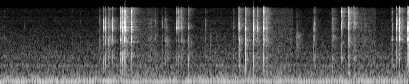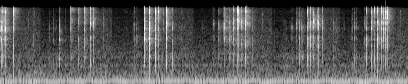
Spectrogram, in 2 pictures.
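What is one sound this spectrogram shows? Scissors snip and scrape at a hard plastic cap.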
